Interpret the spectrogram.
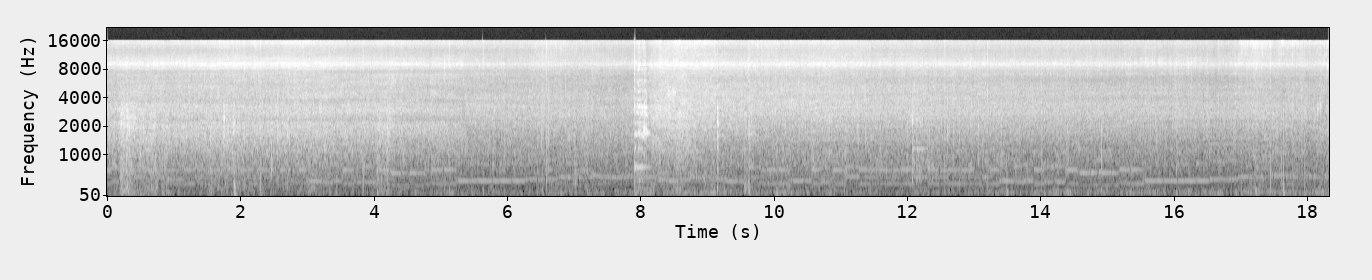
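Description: Sliced green beans sizzling on a hot iron griddle, a steady frying hiss, with a sudden scrape and clatter as they are stirred about eight seconds in. A faint melody plays underneath.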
